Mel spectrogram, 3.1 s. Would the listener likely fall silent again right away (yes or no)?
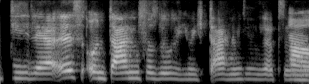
no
